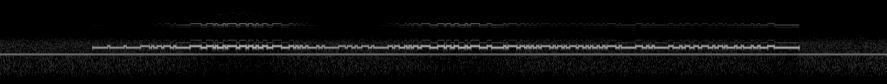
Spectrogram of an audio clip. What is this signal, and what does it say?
RTTY (45.45 baud, 170 Hz shift), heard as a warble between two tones, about 2200 Hz centre, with fading and a steady whistle near 1540 Hz. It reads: THE WORK ALSO COVERED FENCING.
